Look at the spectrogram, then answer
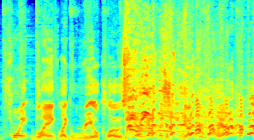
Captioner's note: everyone laughs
